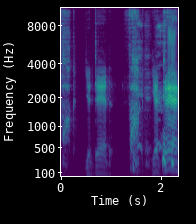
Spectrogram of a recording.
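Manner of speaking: muttering under the breath. Retelling own reaction while watching the movie: imitating muttering under breath. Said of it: "I'm just saying under my voice".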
